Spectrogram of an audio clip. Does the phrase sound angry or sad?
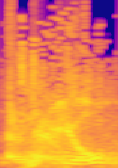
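angry. It is said in an angry, harsh tone. The anger is being let out. The speaker calls it wrong.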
